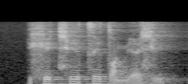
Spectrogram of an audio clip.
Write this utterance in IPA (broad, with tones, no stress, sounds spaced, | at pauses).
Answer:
xʲ e˦ t͡ɕʰ i˦ t͡s i˦ d ɒ˨ mʲ æː˨ ʑ i˨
